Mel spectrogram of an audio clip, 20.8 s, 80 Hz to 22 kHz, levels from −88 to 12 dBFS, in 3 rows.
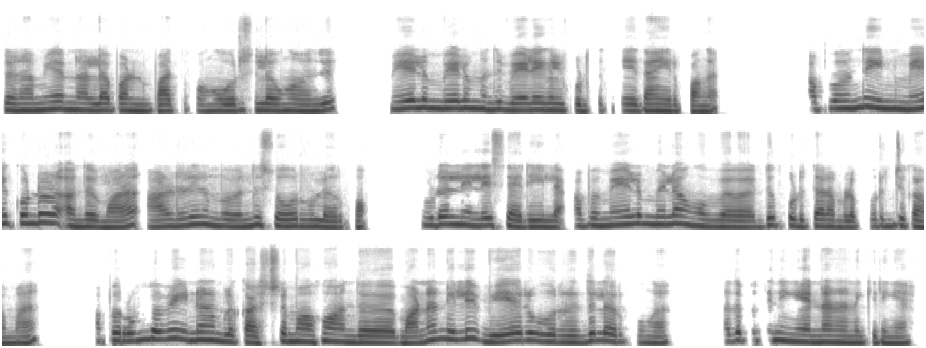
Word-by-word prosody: சில 200 - +1
மாமியார் 205 +4 +2
பண் 210 - +2
நல்லா 195 0 +1 0.4
பார்த்துக்குவாங்க. 180 0 -3
ஒரு 180 - -2
சிலவங்க 190 -1 +1
வந்து 180 +4 +1 0.5
மேலும், 245 +2 +2
மேலும் 240 0 +2
வந்து 215 0 0
வேலைகள் 200 0 +2
கொடுத்துகிட்டே 180 +1 -6
தான் 185 0 +2
இருப்பாங்க. 165 -2 -2 0.8
அப்போ 220 +3 -10
வந்து 255 +5 +1
இனி 230 -1 +2
மேற்கொண்டு 265 +4 +1 0.2
அந்த 185 -1 +2
ம - - +1 0.3
ஆல்ரெடி 195 +5 0
நம்ம 210 -3 0
வந்து 200 +5 +1
சோர்வுல 190 -3 +1
இருக்கோம். 170 +1 -6 0.5
உடல்நிலை 225 -2 +1
சரியில்ல. 180 -2 +1
அப்ப 210 +1 -1
மேலும் 245 +3 0
மேலும் 250 +2 +2
அவுங்க 190 -5 0 0.2
இது 215 - +1
கொடுத்தா 200 -1 0
நம்மள 175 -2 -1
புரிஞ்சுக்காம, 195 -4 -1 0.6
அப்போ 215 +3 -1
ரொம்பவே 270 +4 +1
இன்னும் 255 +1 +3
நம்மளுக்கு 205 -4 +1
கஷ்டமாகும். 210 +4 +1
அந்த 190 -1 +1 0.4
மனநிலை 260 +9 +1 0.2
வேறு 230 +4 +3
ஒரு 200 -2 +1
இதில 230 +2 +2
இருக்குங்க. 180 -3 -5 0.5
அத 210 - -1
பத்தி 235 +2 -14
நீங்க 220 -2 +2
என்ன 195 0 +2
நினைக்கிறீங்க? 180 -2 -1
200 Hz, 150 wpm, -22 LUFS, 185-230 Hz, 0.8 s, இன்னும்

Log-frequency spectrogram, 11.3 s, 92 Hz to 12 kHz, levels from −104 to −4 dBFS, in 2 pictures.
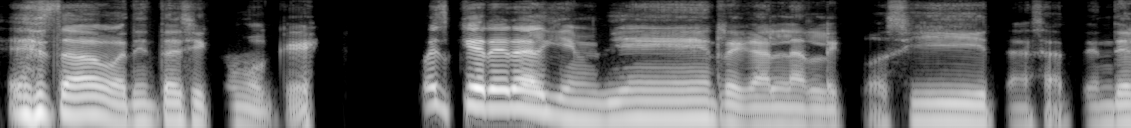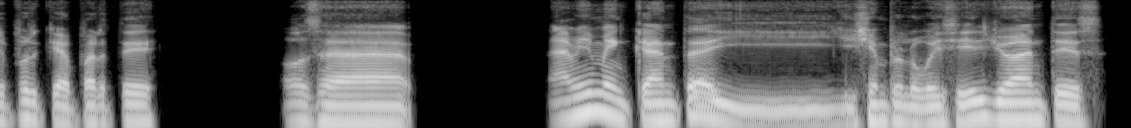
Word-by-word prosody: Estaba 155 0 +5
bonito, 115 -3 -1
así 115 -1 -2
como 100 -5 -9
que, - - -6 0.5
pues, 220 -3 -3
querer 200 0 +7
a - - +7
alguien 135 -7 0
bien, 130 +1 -1
regalarle 100 -4 -4
cositas, 115 -3 -5
atender, 110 +3 -6
porque 120 -4 -3
aparte, 110 +2 -2 0.6
o 115 0 -6
sea, 110 -1 +2 0.7
a 130 +3 -2
mí 165 +3 +3
me 165 - +3
encanta 120 -3 +2
y 90 -2 -4
siempre 115 +1 -1
lo 100 - 0
voy 105 - +1
a - - -2
decir, 120 +5 +1
yo 125 -1 +3
antes, 115 -4 +1
115 Hz, 155 wpm, -22 LUFS, 105-130 Hz, 0.7 s, querer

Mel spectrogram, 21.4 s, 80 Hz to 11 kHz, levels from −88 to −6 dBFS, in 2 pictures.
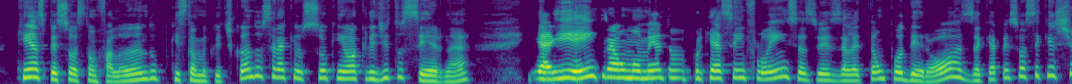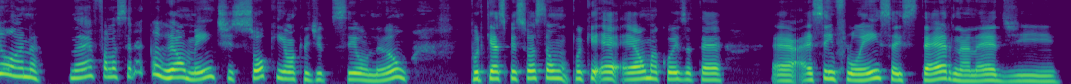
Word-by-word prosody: quem 280 +1 +5
as 285 -2 +4
pessoas 210 -5 +1
estão 185 -1 -4
falando, 180 +10 0
porque 230 -1 -10
estão 200 0 -1
me 170 - -2
criticando 250 - -2
ou - - -1
será 295 -2 0
que 270 0 -5
eu 240 - +1
sou 260 +3 -2
quem 250 -1 -1
eu 240 - +3
acredito 240 +3 -1
ser?" 180 - +1
Né, 170 +8 -4 0.6
e 240 - +6
aí 245 +3 +8
entra 285 +2 +6
um 270 - +5
momento 260 0 +2
porque 250 +1 -2
essa 255 +1 +1
influência, 255 0 0
às 200 -2 -7
vezes, 195 -3 -1
ela 185 0 +1
é - - -2
tão 225 +7 -2
poderosa 200 - +1
que 200 +4 -6
a - - -1
pessoa 270 +6 -3
se 320 +3 -5
questiona, 325 - -1 0.3
né, 275 +5 -2
fala: 300 0 -3
"Será 300 +10 -11
que 400 - -15
eu 350 - +1
realmente 260 -1 0
sou 260 +6 -1
quem 270 -6 -5
eu 230 - +1
acredito 210 -3 -7
ser 215 0 -2
ou 200 -2 0
não?" 225 +9 -1 0.6
Porque 230 +2 0
as 235 -1 +2
pessoas 245 +1 -1
são 250 -2 0
porque 235 +1 -3
é 225 -2 0
é 220 - +4
uma 240 0 +1
coisa 220 -1 0
até 205 -1 -2 0.5
eh, 180 -1 -3
essa 205 +3 -2
influência 220 +1 0
externa, 200 0 0
né, 180 +2 -1
de 165 -1 -7
230 Hz, 190 wpm, -24 LUFS, 200-260 Hz, 0.6 s, aí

